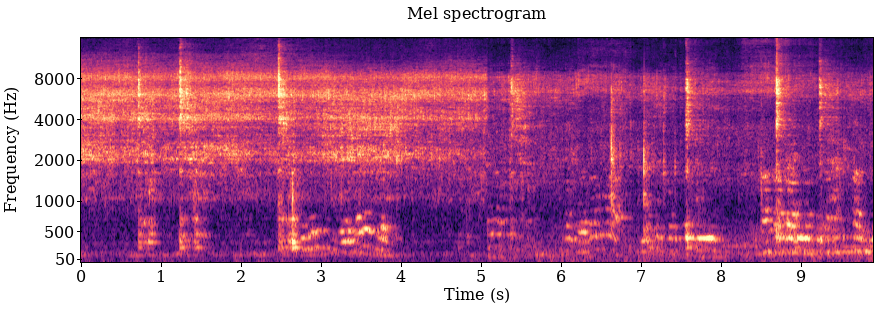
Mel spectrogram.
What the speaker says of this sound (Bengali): পেঁয়াজটা অল্প ভালো করে ভেজে নিব।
